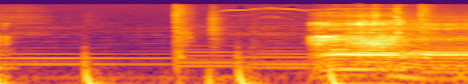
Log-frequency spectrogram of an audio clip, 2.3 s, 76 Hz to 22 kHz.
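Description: The pump of a Xiaomi X1 automatic foaming soap dispenser buzzing briefly near the end as it dispenses foam into a hand. Background music with a steady beat plays throughout.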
